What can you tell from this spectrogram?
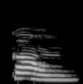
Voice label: "kaun" Hindi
